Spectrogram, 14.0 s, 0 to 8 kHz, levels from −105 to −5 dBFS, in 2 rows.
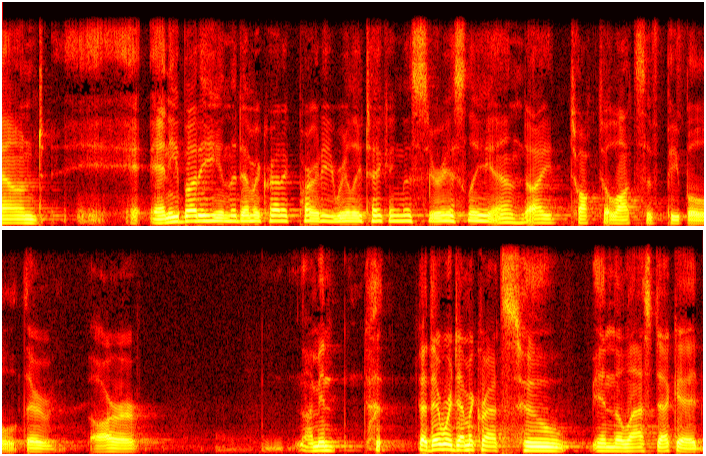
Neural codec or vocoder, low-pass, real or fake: none; 7.2 kHz; real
